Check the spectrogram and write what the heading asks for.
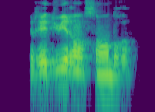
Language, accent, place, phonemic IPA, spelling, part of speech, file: French, France, Lyon, /ʁe.dɥi.ʁ‿ɑ̃ sɑ̃dʁ/, réduire en cendres, verb, LL-Q150 (fra)-réduire en cendres.wav
- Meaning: to burn to ashes, to reduce to ashes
